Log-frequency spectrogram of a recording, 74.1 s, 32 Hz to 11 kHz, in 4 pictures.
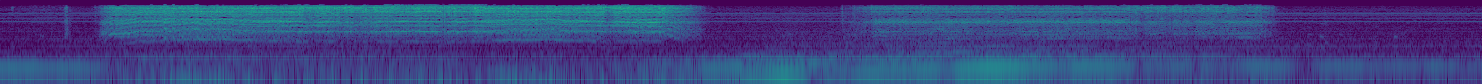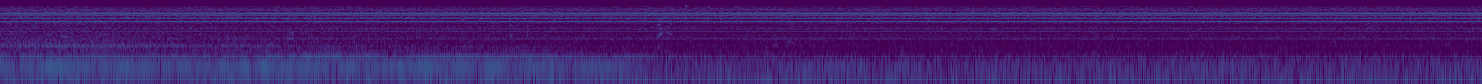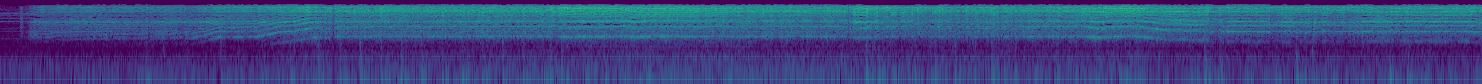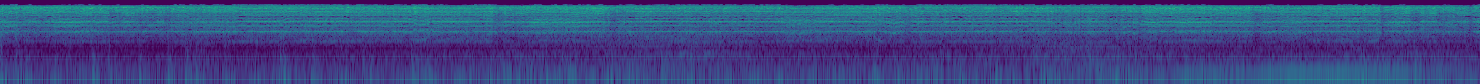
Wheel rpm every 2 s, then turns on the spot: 20, 160, 160, 160, 60, 30, 70, 60, 10, 0, 0, 0, 0, 0, 0, 0, 0, 0, 10, 60, 170, 230, 230, 230, 230, 220, 170, 160, 160, 160, 160, 160, 160, 160, 160, 160, 160.
8-10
